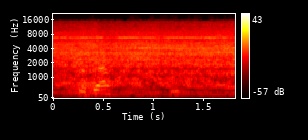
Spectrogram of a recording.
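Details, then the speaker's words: Two-stage Tesla turbine with plastic rotors in a sealed cryophorus system, spun by compressed air with the shaft disconnected: thin, steady high whistle over rushing air hiss. Suspected air-pressure oscillation; the source is uncertain. "making a whistle because of the oscillations in the air pressure, right? A Tesla valve would actually stop that whistle."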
